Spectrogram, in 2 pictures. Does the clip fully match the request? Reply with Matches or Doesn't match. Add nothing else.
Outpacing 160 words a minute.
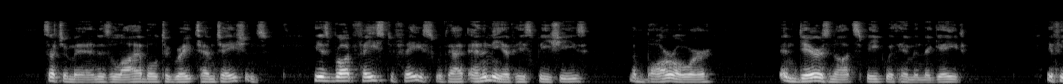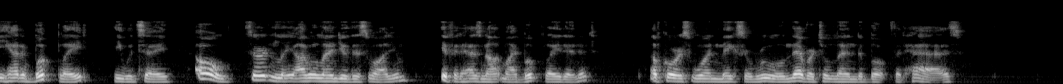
Matches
